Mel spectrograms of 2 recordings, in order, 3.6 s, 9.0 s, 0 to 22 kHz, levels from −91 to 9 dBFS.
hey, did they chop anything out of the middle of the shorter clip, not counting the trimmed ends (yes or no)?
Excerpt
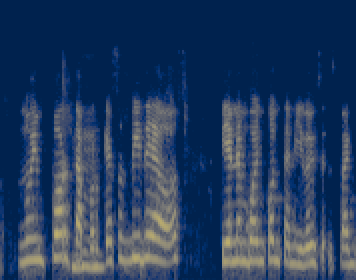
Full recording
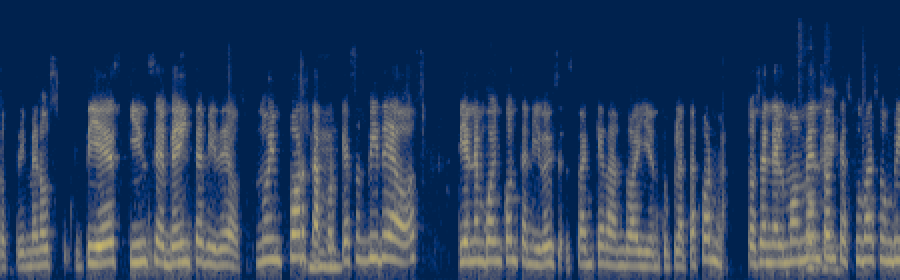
no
